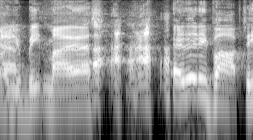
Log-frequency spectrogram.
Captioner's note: Cody laughing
